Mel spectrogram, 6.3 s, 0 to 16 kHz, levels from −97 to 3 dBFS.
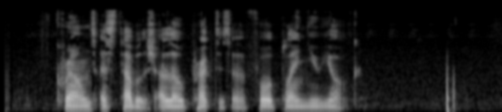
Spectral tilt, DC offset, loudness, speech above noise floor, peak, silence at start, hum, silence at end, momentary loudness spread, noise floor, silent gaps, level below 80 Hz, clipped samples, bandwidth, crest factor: -5.5 dB/octave; under 0.1%; -32 LUFS; 45 dB; -10 dBFS; 0.75 s; none; 0.65 s; 11 LU; -75 dBFS; none; -64 dBFS; under 0.1%; 11.5 kHz; 22 dB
